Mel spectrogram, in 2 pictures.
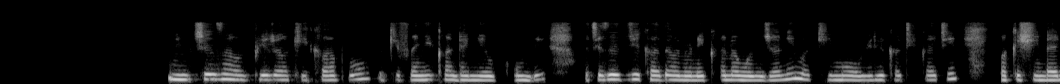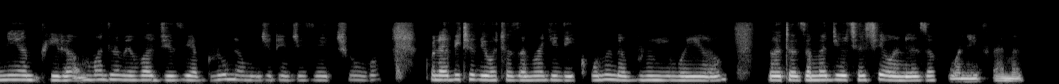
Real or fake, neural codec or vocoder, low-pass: fake; codec, 16 kHz, 1.1 kbps, Voila-Tokenizer; 7.2 kHz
